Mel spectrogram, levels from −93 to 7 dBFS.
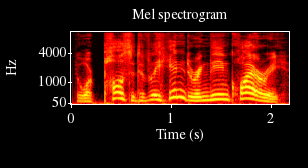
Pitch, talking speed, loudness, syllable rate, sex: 195 Hz, 165 wpm, -16 LUFS, 7.5 syllables/s, male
